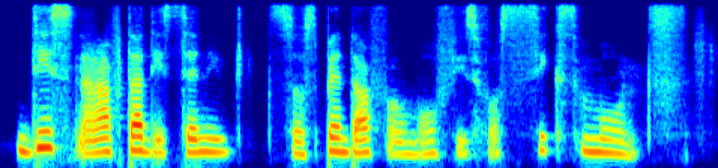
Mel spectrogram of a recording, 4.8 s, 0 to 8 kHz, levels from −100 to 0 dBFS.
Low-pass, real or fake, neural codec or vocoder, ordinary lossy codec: 7.2 kHz; fake; codec, 16 kHz, 0.5 kbps, X-Codec, WavLM features, trained on Multilingual LibriSpeech; none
